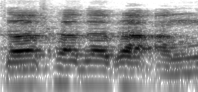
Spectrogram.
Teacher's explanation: जब कंठ से किया जाएगा कंठ के अंतर्गत क, ख, ग, घ, अंगा आता है और ह भी आता है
